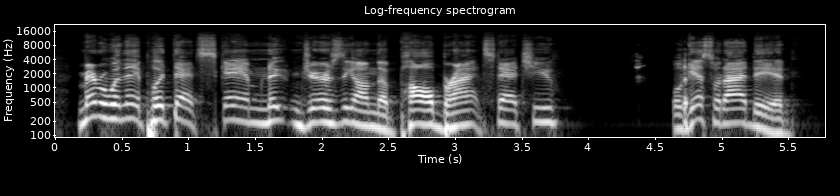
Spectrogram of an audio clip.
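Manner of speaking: put-on Southern accent, North Alabama style. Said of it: "that man was so North Alabama".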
